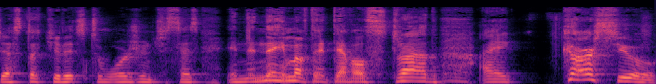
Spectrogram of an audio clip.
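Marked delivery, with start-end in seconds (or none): 1.7-4.9 high voice in complete rage. Narrator voices a woman cursing strad for being in her sister's room, enraged. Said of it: "complete rage on her face".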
